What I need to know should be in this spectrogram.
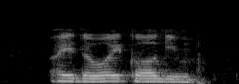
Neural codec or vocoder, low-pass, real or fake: none; 5.4 kHz; real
